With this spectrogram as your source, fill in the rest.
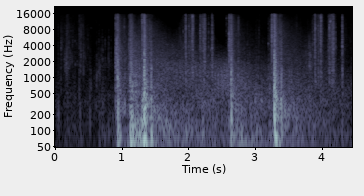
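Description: Gunshots crack sharply.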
